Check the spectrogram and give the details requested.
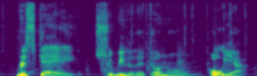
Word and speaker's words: risqué: No, not risky. Risky es arriesgado. Risqué. Que se escribe Q-U-E al final. Risqué.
